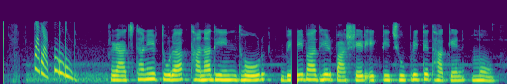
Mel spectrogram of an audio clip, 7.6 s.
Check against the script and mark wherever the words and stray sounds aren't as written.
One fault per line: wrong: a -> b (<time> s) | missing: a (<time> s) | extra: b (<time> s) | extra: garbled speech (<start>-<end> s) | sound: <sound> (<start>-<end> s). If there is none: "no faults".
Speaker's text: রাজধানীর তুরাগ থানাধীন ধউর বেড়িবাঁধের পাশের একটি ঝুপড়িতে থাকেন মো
sound: chirp (0.5-1.2 s)
sound: dropout (4.4-4.5 s)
